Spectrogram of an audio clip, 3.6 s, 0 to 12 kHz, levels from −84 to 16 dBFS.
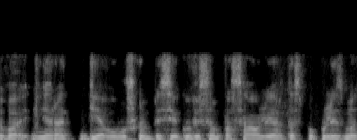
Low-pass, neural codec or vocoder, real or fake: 7.2 kHz; none; real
